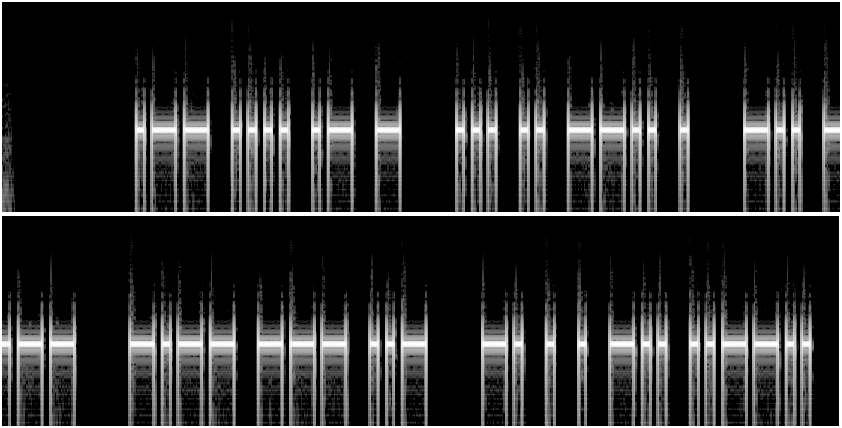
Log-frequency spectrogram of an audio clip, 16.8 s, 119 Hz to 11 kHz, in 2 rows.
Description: Morse code, heard as a keyed tone, about 15 wpm, 700 Hz. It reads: WHAT SIZE DO YOU NEED?
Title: Sentences from Top 1000 Words - Review Part 2 - 15wpm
